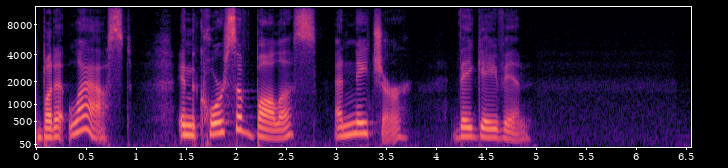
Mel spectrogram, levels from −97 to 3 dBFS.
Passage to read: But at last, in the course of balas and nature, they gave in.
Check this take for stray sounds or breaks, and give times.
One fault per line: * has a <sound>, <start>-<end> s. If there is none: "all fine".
all fine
